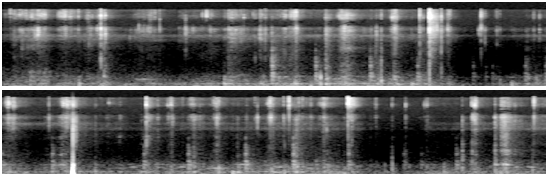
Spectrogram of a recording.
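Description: Copper glitter slime being kneaded and pressed by hand on a wooden table: faint sticky clicks and squelches, with one sharp knock about eight seconds in.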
